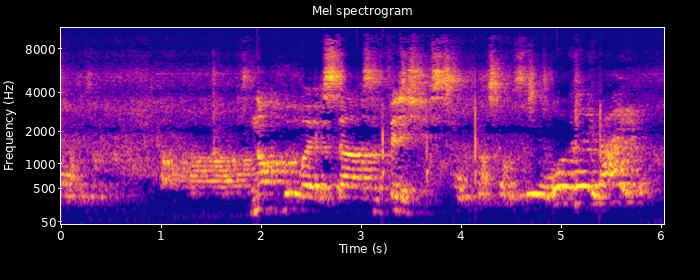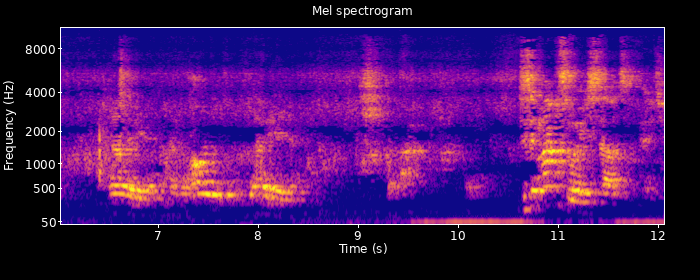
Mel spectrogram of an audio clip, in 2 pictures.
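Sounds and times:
person talking: 0:00.0 - 0:12.0
room noise hiss: 0:00.0 - 0:12.0.

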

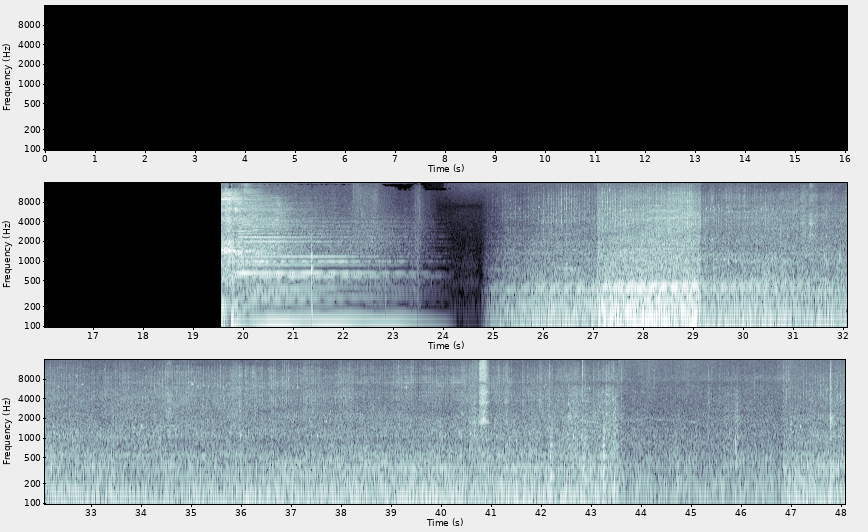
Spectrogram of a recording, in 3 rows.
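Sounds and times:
vehicle engine running: 0:19.6 - 0:23.9, 0:24.8 - 0:48.0.

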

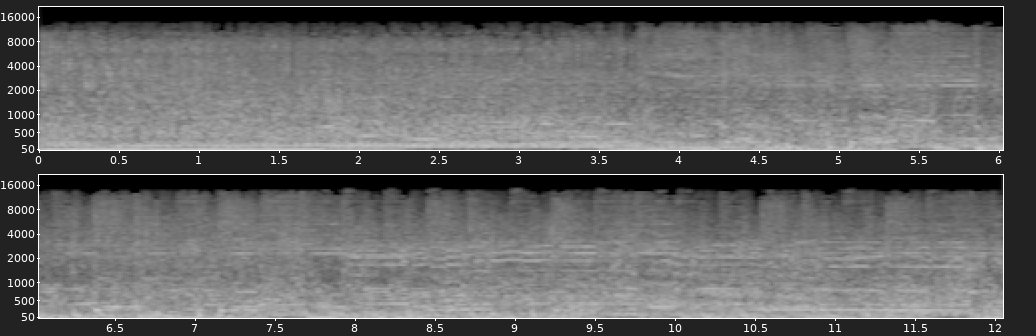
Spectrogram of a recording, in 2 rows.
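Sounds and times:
vehicle engine rumble: 0:00.0 - 0:12.0
soundtrack music: 0:00.6 - 0:12.0.

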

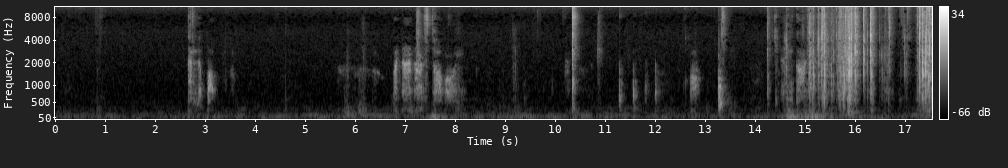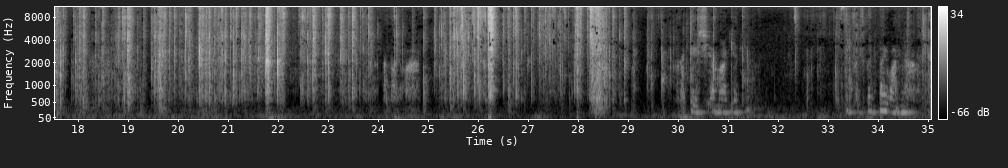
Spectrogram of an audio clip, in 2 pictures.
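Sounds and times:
plastic wrapper crinkling and tearing: 0:14.2 - 0:31.4, 0:32.2 - 0:35.0.

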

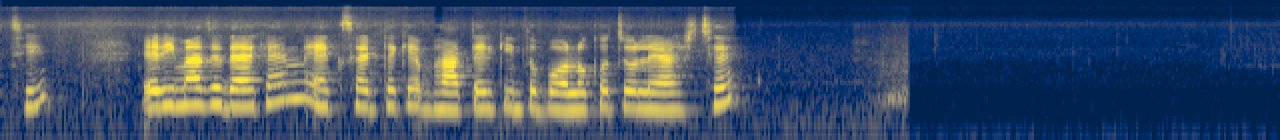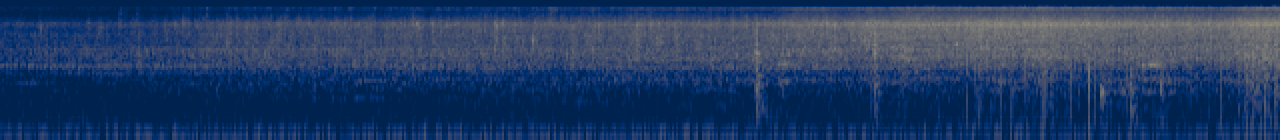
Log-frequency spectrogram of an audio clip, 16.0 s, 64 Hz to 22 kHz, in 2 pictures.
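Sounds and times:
onions sizzling in a frying pan: 0:00.0 - 0:03.8, 0:07.9 - 0:16.0.

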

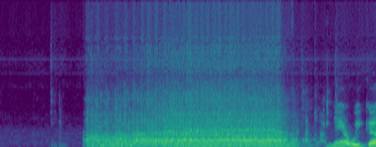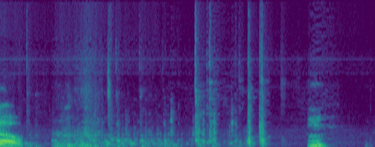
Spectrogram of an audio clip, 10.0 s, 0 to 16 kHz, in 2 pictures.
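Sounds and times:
electric sewing machine running: 0:01.1 - 0:04.4, 0:05.7 - 0:08.6.

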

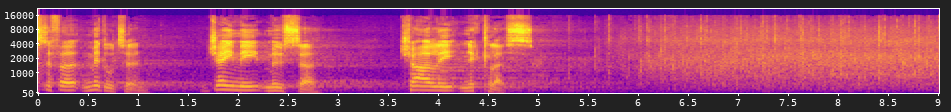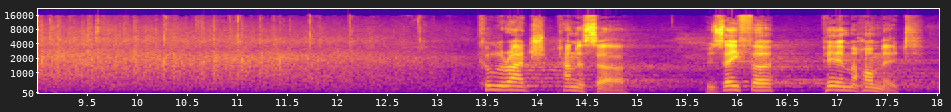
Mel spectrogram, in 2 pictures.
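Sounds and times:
audience applauding: 0:05.6 - 0:13.1.

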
